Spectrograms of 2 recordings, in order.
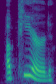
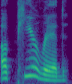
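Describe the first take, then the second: First: "appeared" said in two syllables, ending in a plain D with no extra syllable; "appeared" as a-PEERD, the ED just a D sound; correct two syllables. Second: "appeared" said wrongly in three syllables, with the ED as an extra "id"; "appeared" as a-PEER-id, the wrong three-syllable way. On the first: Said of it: "appeared also has two syllables". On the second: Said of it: "Don't pronounce it". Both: Shown as a demonstration.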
